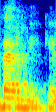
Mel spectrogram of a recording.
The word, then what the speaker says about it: Wernicke: Pero se pronuncia Wernicke, la W en alemán se pronuncia B corta, y la B corta se pronuncia F.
